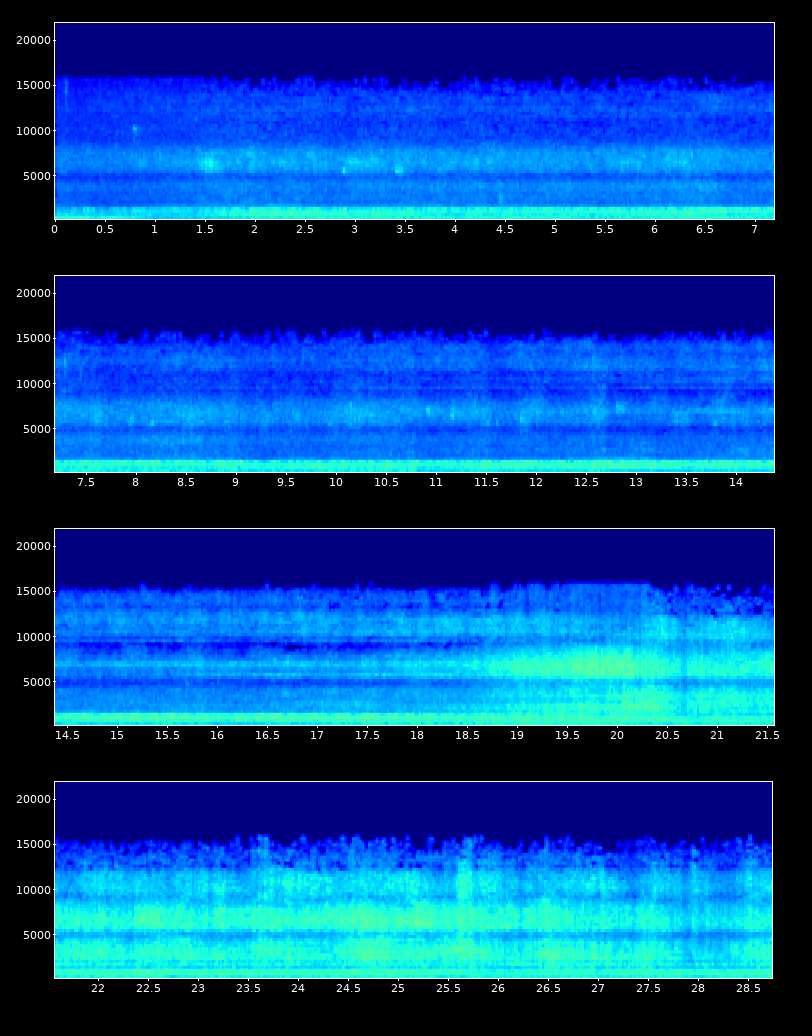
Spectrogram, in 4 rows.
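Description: Finnish timber freight train hauled by a VR Sr1 electric locomotive approaching with steady humming tones over rail noise, the locomotive passing about twenty seconds in with a slight drop in pitch. Loaded log wagons then roll by, their wheels clattering on the rails.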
